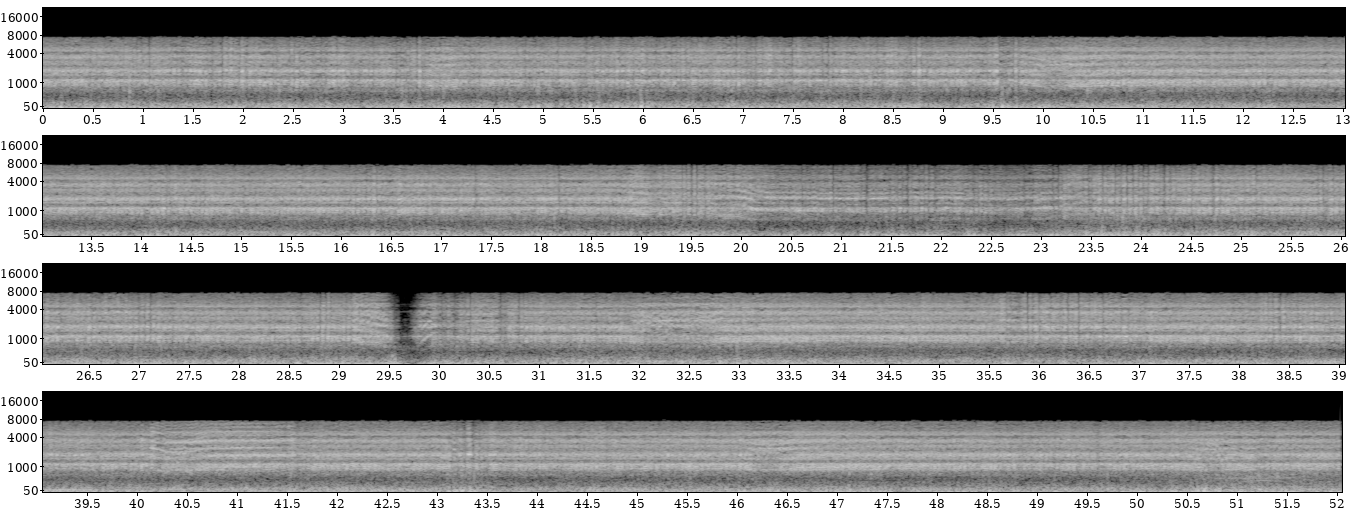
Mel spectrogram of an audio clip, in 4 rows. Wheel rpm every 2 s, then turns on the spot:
230, 230, 230, 230, 230, 230, 240, 240, 230, 220, 140, 150, 230, 230, 180, 200, 220, 230, 230, 230, 230, 230, 230, 230, 230, 230.
none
